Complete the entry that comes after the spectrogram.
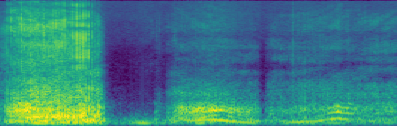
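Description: Fingers of both hands rapidly tap and scratch the fabric top of a large, hollow, orange fabric-covered zippered suitcase lying flat. A loud, dense, bright scratching rush fills the first second, then gives way to quieter, low, hollow thumping and rubbing.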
